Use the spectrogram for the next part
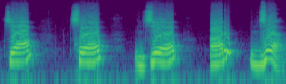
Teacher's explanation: तालव्य वर्ण है, यानी इनका जो उच्चारण है वो तालु से होता है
